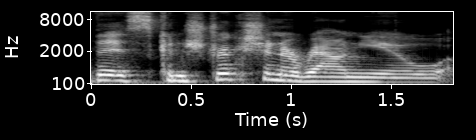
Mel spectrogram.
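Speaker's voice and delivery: ordinary delivery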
